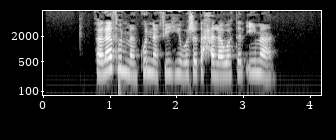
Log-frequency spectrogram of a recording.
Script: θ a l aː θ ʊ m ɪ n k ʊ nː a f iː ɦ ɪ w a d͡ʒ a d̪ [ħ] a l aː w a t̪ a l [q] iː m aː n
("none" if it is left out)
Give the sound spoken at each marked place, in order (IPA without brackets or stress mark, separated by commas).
ħ, ʔ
